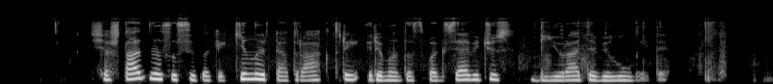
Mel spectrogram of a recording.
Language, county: Lithuanian, Klaipėda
